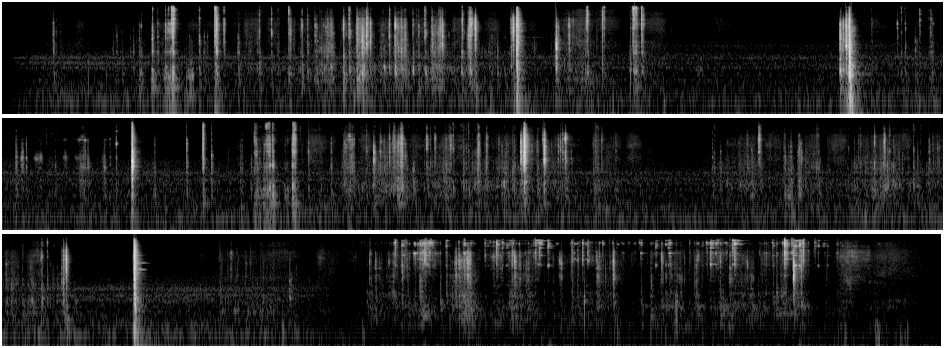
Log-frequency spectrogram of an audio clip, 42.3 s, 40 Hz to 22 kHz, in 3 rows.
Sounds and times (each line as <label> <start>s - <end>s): unlock and lock a door with keys 1.7s - 9.7s
unlock and lock a door with keys 12.6s - 23.4s
unlock and lock a door with keys 24.8s - 29.3s
unlock and lock a door with keys 33.7s - 40.7s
